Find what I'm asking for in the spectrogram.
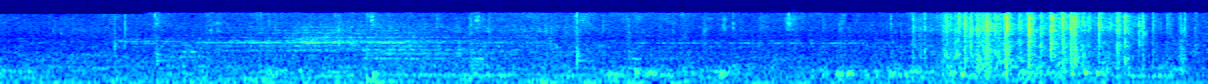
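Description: Pigeons coo and call in a mid-distance outdoor scene, low steady murmuring over background ambience, with a busier burst of noise near the end.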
